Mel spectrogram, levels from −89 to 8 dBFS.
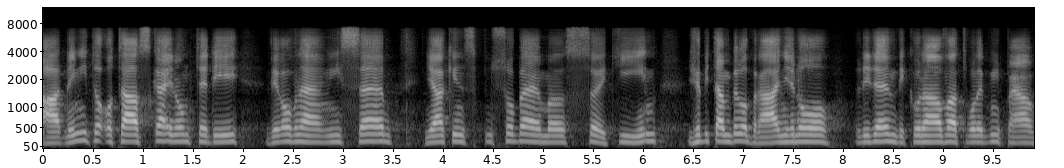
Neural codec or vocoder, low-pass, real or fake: codec, 16 kHz, about 1 kbps, DyCAST, with the encoder's durations; 7.2 kHz; fake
